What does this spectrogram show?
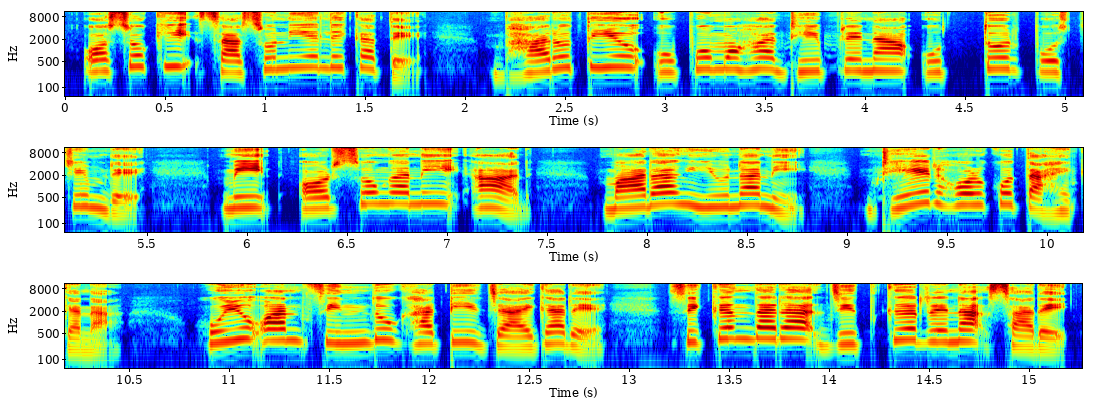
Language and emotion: Santali, neutral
